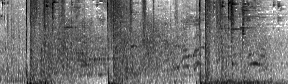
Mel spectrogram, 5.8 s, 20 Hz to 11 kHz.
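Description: Machine gun fire in Battlefield 1 comes as sharp cracking bursts and scattered shots across a noisy battlefield, mixed with explosions and heard under excited talk.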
